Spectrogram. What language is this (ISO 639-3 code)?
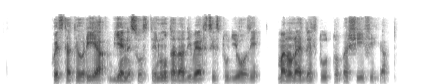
ita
